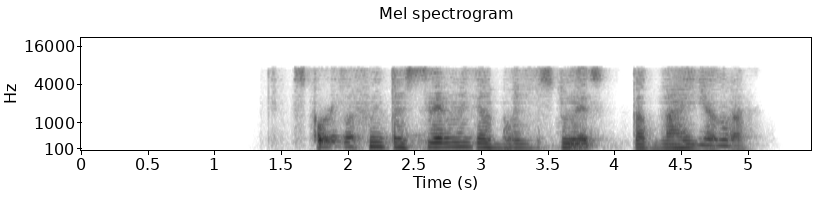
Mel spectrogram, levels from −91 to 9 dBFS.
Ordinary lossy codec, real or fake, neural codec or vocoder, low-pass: AAC, 48 kbps; fake; codec, 44.1 kHz, 0.9 kbps, DAC; 7.2 kHz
